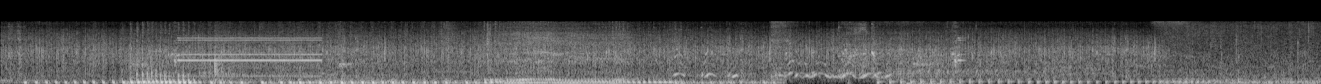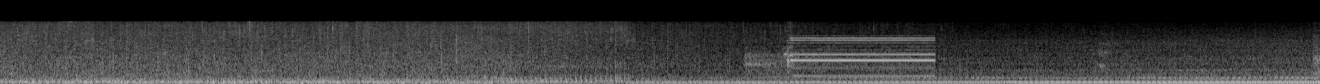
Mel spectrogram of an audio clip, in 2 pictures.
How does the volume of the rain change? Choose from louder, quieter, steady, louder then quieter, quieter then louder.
quieter.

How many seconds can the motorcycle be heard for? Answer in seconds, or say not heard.
26 s.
